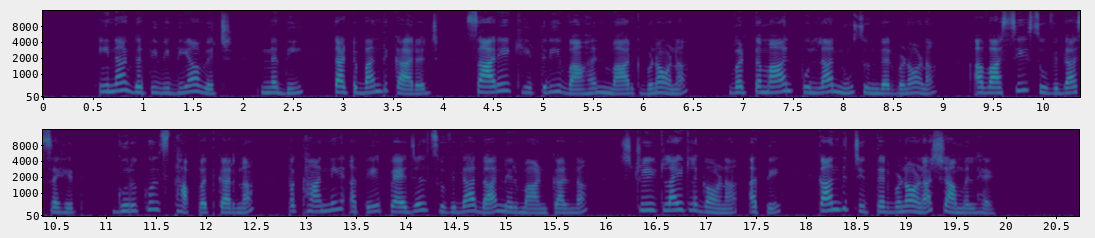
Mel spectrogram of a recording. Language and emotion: Punjabi, neutral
